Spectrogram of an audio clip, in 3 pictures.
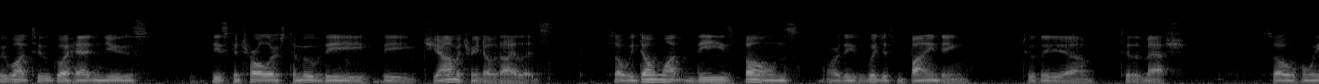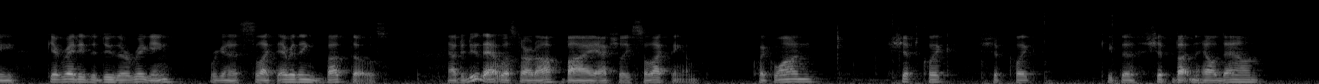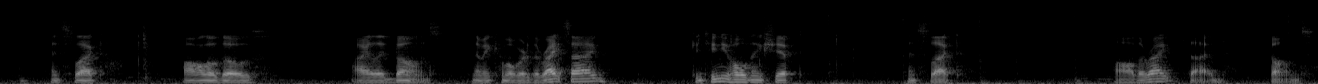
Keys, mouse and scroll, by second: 9.4 click, 10.9 shift+middle click, 11.8 middle click, 12.6 ctrl+middle click, 13.9 shift+middle click, 14.2 middle click, 15.5-19.1 middle drag, 19.0 click, 22.1 shift+click, 22.9 shift+click, 23.6 shift+click, 24.3 shift+click, 25.6-26.5 shift+drag, 26.6-26.9 shift+drag, 27.2 shift+click, 29.4-30.1 drag, 29.4 middle click, 30.8 middle click, 31.2-32.0 drag, 32.3-33.3 drag, 32.4 middle click, 34.6 shift+click, 35.4 shift+click, 35.8 shift+click, 36.1-36.6 shift+drag, 37.1 shift+click, 37.7 shift+click, 38.4 shift+click, 39.2 shift+click.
